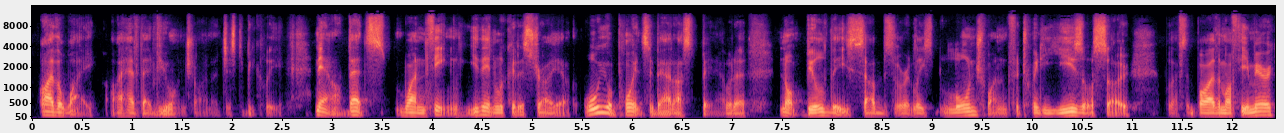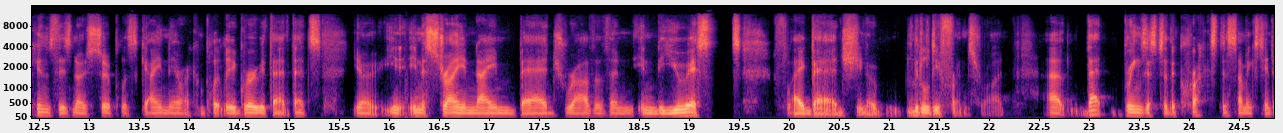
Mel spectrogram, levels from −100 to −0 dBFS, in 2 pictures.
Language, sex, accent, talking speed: English, male, Australian, 220 wpm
